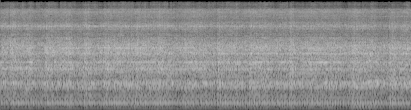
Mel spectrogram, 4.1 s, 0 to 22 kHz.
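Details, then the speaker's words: Kawasaki Bajaj CT125 motorcycle carburetor being tuned on a cold engine with the air screw by ear: fast, buzzy idle holding fairly even with a slight sag; idle has weakened because the mixture is out of tune. "umina na po siya, which is wala sa tono."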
